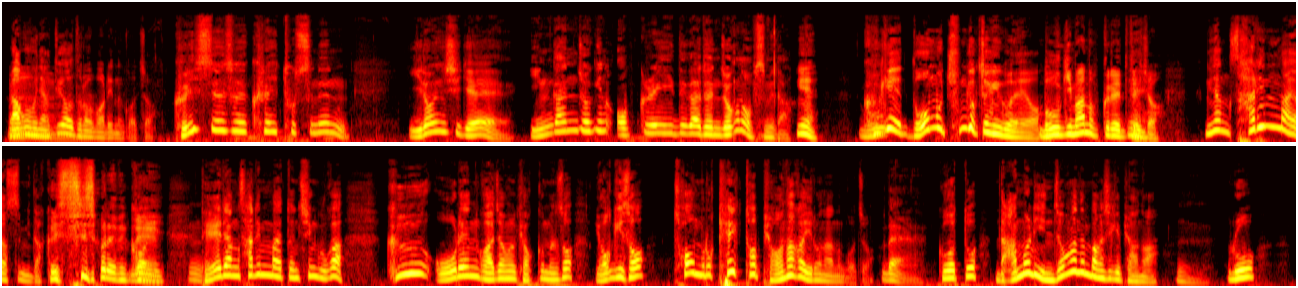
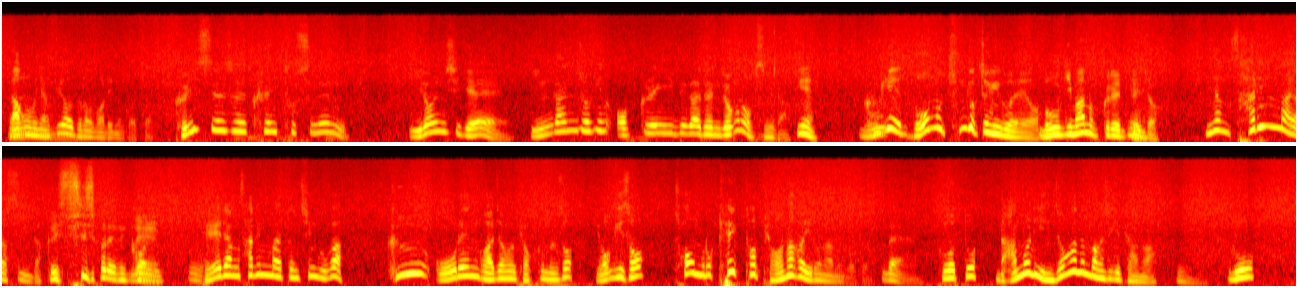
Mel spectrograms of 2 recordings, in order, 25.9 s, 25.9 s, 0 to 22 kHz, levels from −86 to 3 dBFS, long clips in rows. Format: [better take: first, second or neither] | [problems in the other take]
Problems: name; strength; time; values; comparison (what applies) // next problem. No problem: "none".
first | hiss; noticeable; throughout; 10 dB below the speech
